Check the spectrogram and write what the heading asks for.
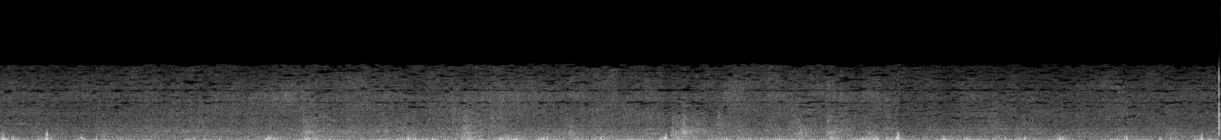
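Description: Steam locomotive working out of sight, with irregular clanks and knocks over a steady low hum and rumble.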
